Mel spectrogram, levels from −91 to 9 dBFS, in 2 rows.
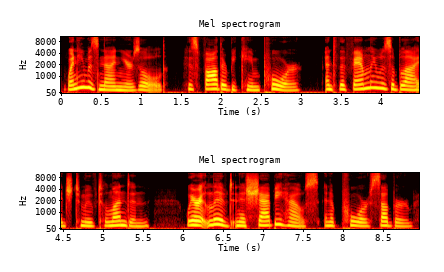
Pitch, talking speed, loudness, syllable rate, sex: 230 Hz, 200 wpm, -19 LUFS, 5.5 syllables/s, female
